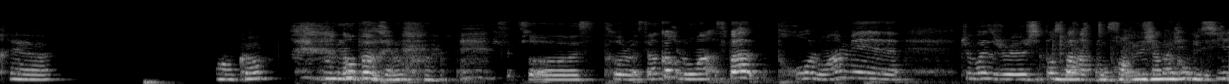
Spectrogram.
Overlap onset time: 10.5 s

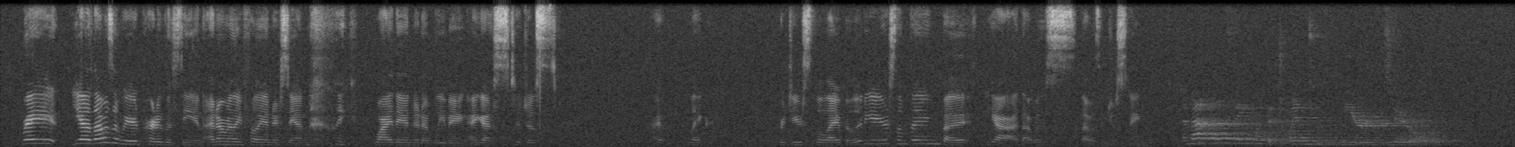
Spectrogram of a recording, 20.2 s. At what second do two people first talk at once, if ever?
none

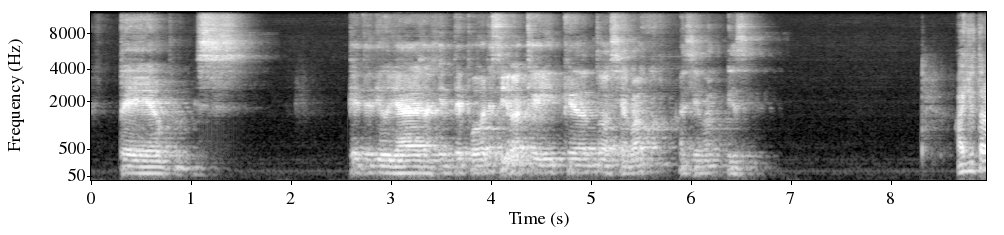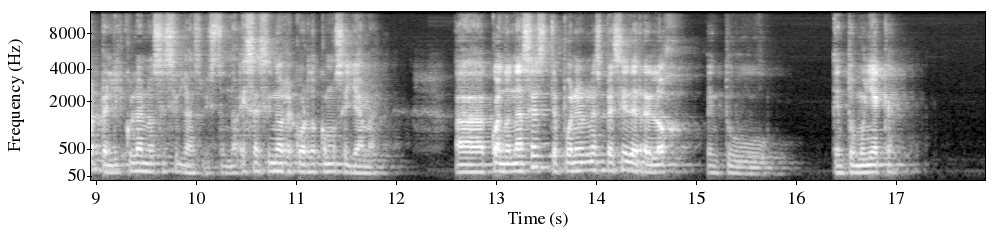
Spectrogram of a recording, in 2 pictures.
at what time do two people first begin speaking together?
none

